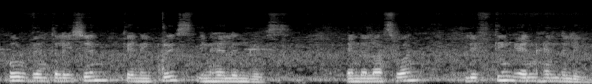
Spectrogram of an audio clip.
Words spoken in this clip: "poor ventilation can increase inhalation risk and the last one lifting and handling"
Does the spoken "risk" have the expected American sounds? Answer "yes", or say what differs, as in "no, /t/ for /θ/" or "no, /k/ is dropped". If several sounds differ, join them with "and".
no, /k/ is dropped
